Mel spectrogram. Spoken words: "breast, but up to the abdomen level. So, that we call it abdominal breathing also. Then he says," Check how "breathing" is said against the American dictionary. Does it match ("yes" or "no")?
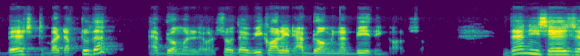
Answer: no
